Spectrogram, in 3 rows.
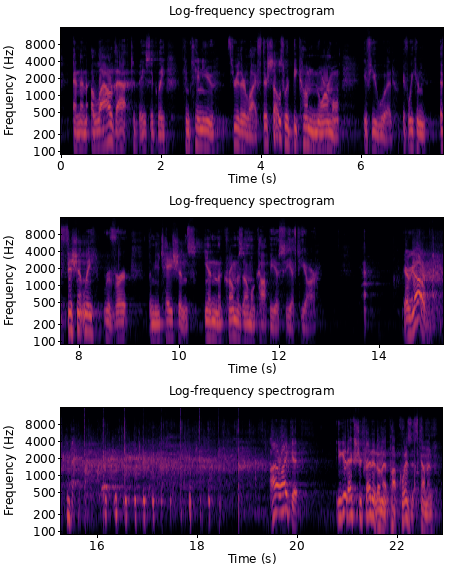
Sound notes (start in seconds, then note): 14.5 applause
